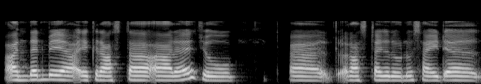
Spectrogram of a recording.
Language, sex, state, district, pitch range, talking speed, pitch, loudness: Hindi, female, Odisha, Malkangiri, 190-200 Hz, 175 wpm, 195 Hz, -14 LUFS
